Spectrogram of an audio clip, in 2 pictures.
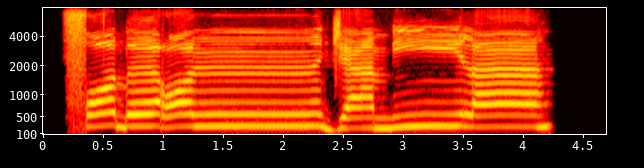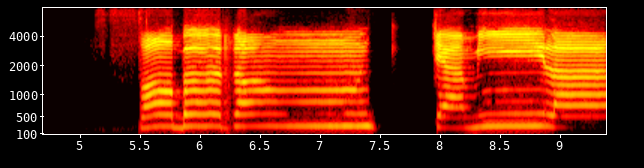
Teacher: Angkat pangkal lidah. Sod huruf isti'la. Pangkal lidahnya diangkat.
